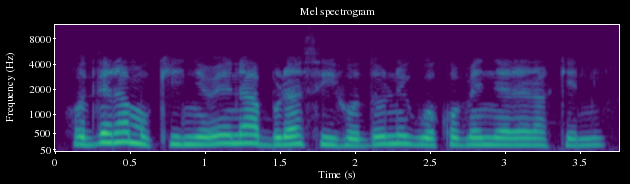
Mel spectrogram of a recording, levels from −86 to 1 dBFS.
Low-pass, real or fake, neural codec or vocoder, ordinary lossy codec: none; real; none; none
